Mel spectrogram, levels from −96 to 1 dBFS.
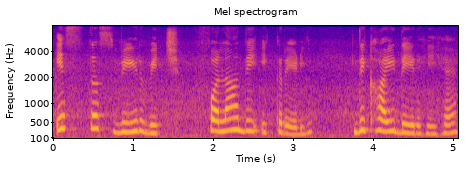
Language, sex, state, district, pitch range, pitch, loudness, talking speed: Punjabi, female, Punjab, Kapurthala, 220-285 Hz, 250 Hz, -19 LUFS, 130 wpm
